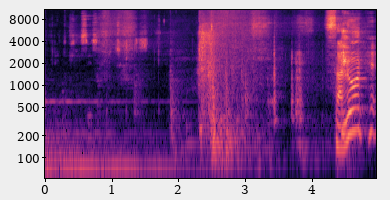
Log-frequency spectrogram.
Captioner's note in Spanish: Portazo; Susurros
